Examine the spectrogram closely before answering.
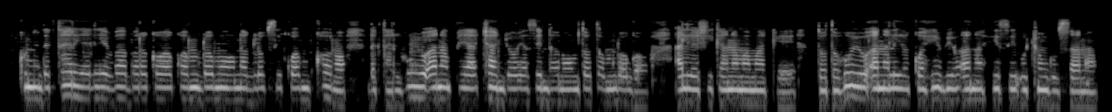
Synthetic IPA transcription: kuniɗak̚tʰaɾialiɛvabaɾɔkɔakwam̩ɗɔmɔnaɡlɔsikwam̩kʰɔnɔɗak̚taɾihujuanapɛat͡ʃaɲd͡ʒɔjasindanɔm̩tɔtɔm̩ɗɔɠɔaliɛʃikanamamakɛm̩tɔtɔɦujuʔanaliakwahivjɔanahisiut͡ʃuŋɡusana

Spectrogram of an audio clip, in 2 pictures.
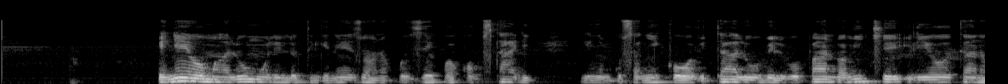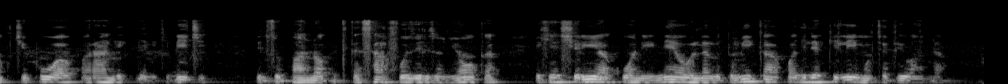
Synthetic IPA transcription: ɛnɛɔmaːlumulililɔtɛŋɡɛnɛzwanakuɛzɛkwakwaustaɗi | lɛɲɛm̩kusaɲikɔwavitaluvilivjɔpandwamit͡ʃɛḭlijɔtanaku̥t͡ʃipuakwaɾaŋɡijakiʄanikiɓit͡ʃi | zilizɔpandwakati̥kasafuzilizɔɲɔka | ikiaʃiɾiakuwaniɛnɛɔlinalɔtumikakwaːʄilijak̬ilimɔt͡ʃaviwanda

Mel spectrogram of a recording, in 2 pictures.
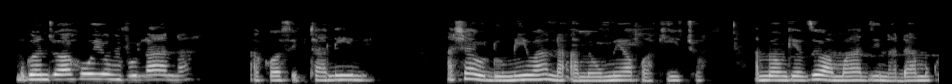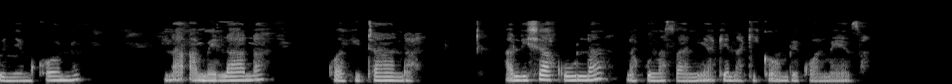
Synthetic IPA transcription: m̩ɠɔnd͡ʒɔaɦujum̩vulana | a̰kɔsiptʰalini | aʃahuɗumiwanaʔamɛumiwakwakʰit͡ʃwa | amɛɔŋɡɛzɛwamaʄinaɗamukwɛɲɛm̩kʰɔnɔ | na̰ʔa̰mɛlala | kwakitʰanda | a̰liʃakulanakunasanija̰kɛnakikɔ̰mbɛkwa̰mɛ̰za

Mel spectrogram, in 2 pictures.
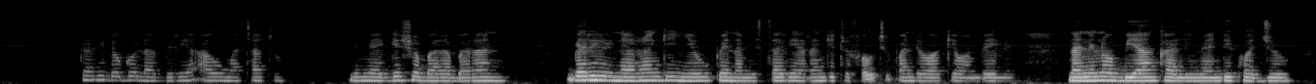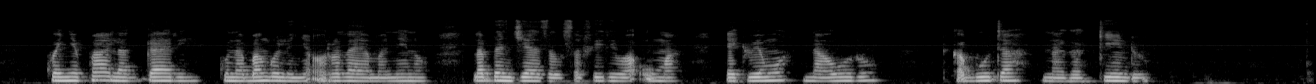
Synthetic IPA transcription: ɡ̥aɾiɗɔɠɔlaːɓiɾiaʔaumatʰatu | limɛːɠɛʃwaɓaɾaɓaɾani | ɠaɾilinaɾaŋɡiɲɛupɛnamistaɾijaɾaŋɡitɔfa̰ṵtiupandɛwakɛwambɛlɛ | nanɛnɔɓiaŋkalimɛandikwaʄuː | kwɛɲɛpaːlaɡaɾikunaɓaŋɡɔlɛɲɛ̰ʔɔ̰ɾɔðajamanɛnɔ | laɓ̚ɗand͡ʒiazausafiɾiwa̰ʔṵma | jakiwɛmɔnauɾu | ka̰ɓutanaɣakindu

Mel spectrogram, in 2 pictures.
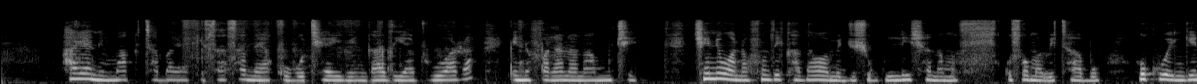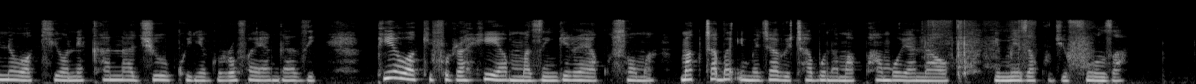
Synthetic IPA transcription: hajanimaktʰaɓajakisasanajakuvutʰiajɛɲɛŋɡazijaduaɾainafalananam̩tʰi | t͡ʃiniwanafunzikʰaðaːwamɛʄiʃuɣuliʃanamakusɔmavitʰaɓu | hukuwɛŋɡinɛwakʰiɔnɛkʰanaʄuːkwɛɲɛɡɔɾɔfajaŋɡazi | pʰiawakifuɾahiamaziŋɡiɾajaku̥sɔma | maktaɓaʔimɛʄaːvitʰaɓunamapʰambɔjanajɔhimɛzakuʄifunza

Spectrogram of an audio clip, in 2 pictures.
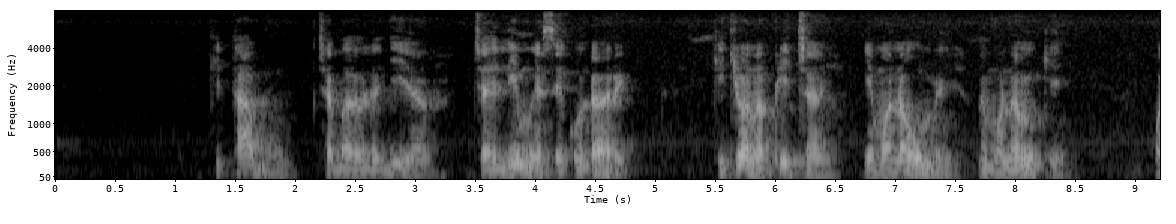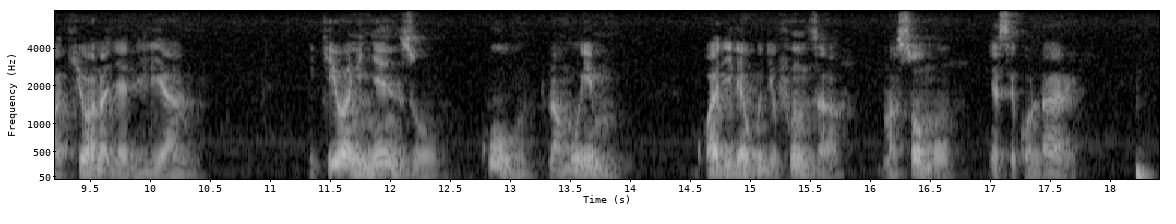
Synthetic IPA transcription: kitaɓu | t͡ʃaɓajɔlɔʄia | t͡ʃaɛlimujasɛkɔndaɾi | kikiwanapit͡ʃa | jamwanaumɛnamwanam̩kʰɛ | wakʰiwanaʄaɗilianɔ | ikiwaniɲɛnzɔ | kuːnamuhimu | kwaːʄilijakuʄifunza | masɔmɔ | jasɛkɔndaɾi

